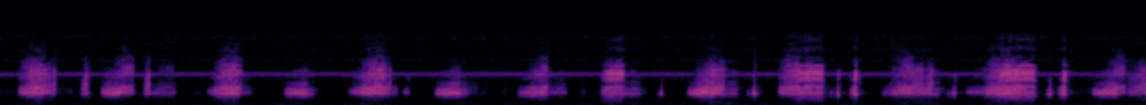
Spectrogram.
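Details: A wetland chorus of croaking frogs by the water, giving loud grating croaks in quick succession, almost twice a second, with uneven gaps and a constant thin high-pitched hum behind them.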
